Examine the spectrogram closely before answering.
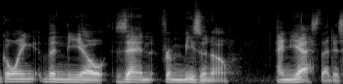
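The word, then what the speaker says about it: Mizuno: I'm going the Neo Zen from Miso. And yes, that is how you pronounce it. It is a Japanese last name.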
